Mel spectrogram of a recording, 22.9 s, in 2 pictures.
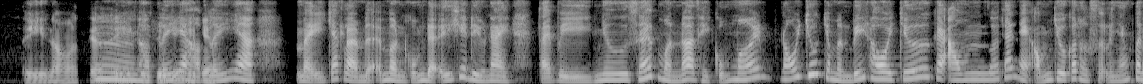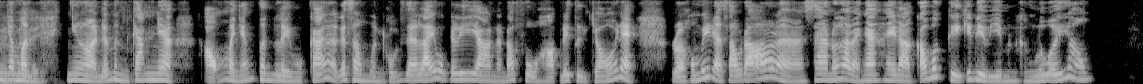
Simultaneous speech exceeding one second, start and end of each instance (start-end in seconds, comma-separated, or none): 0.9-2.2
